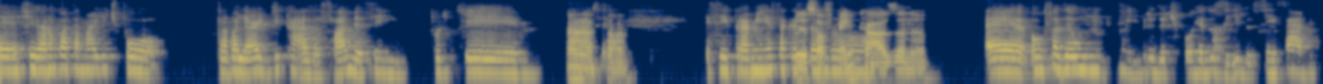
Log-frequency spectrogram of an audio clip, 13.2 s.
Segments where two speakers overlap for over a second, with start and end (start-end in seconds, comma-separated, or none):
none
